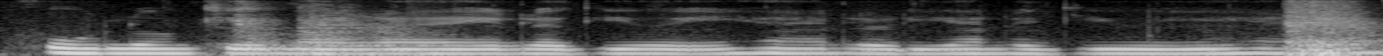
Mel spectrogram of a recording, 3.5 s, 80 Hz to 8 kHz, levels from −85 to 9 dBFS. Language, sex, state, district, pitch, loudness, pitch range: Hindi, male, Chandigarh, Chandigarh, 180 Hz, -15 LUFS, 180-190 Hz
